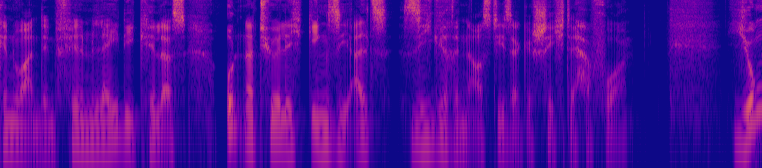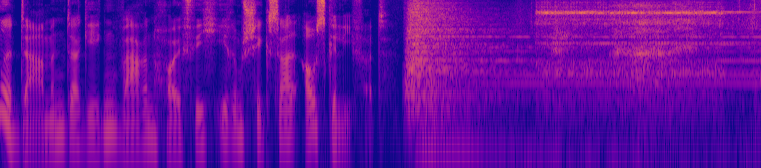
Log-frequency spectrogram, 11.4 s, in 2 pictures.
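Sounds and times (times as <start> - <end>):
speech: 0.0 - 9.1
telephone bell ringing in a 1958 radio crime play: 9.3 - 11.4.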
